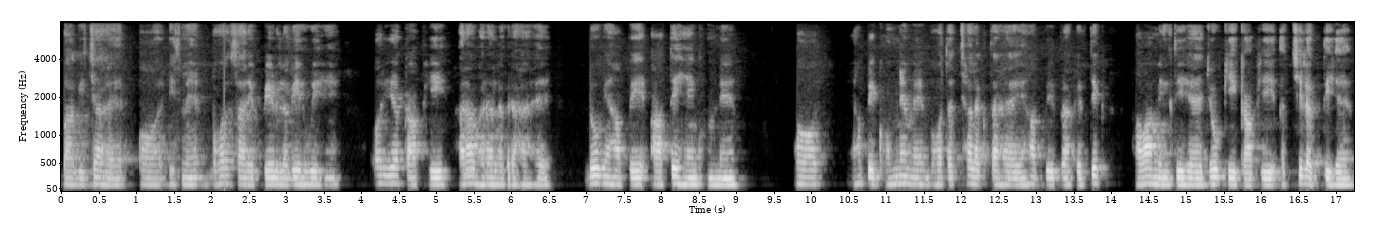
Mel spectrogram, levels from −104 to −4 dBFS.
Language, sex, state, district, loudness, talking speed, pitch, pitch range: Hindi, male, Bihar, Lakhisarai, -19 LUFS, 165 wpm, 120 Hz, 115-125 Hz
